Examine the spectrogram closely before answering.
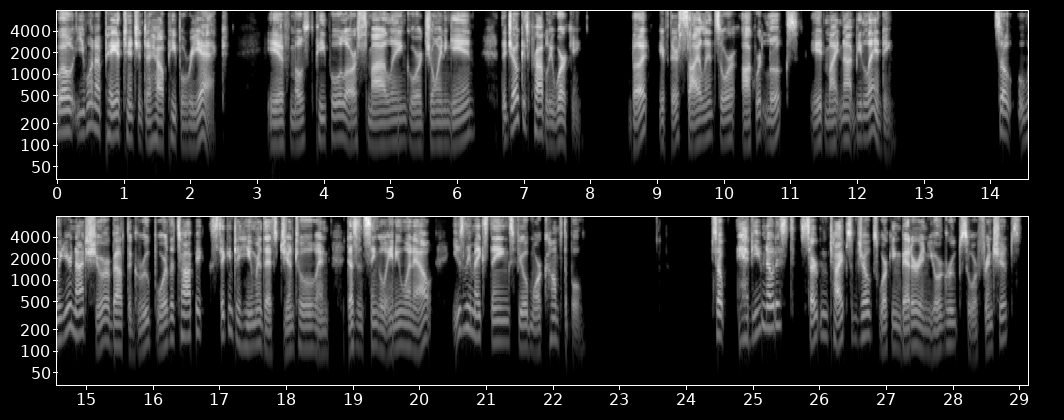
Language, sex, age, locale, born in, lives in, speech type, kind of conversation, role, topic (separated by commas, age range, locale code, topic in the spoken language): English, male, 35-39, en-US, United States, United States, read, expert-assistant, expert, How does laughter help people bond?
